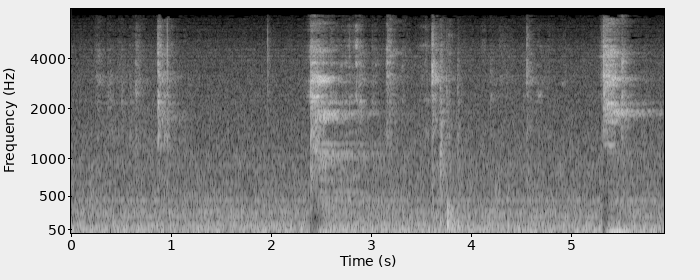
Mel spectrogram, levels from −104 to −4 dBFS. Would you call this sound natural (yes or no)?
no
